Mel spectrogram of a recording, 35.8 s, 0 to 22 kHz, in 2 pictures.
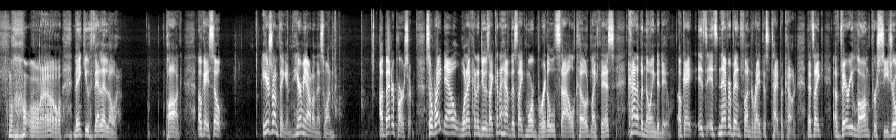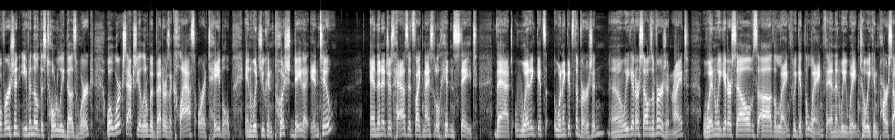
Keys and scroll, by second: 6.5 alt+=, 6.5 ctrl+n, 6.5 Return, 10.0 alt++, 10.3 alt+{, 12.7 alt+{, 14.9 alt+=.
